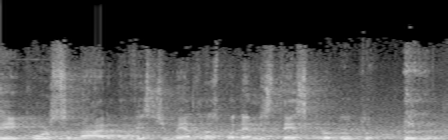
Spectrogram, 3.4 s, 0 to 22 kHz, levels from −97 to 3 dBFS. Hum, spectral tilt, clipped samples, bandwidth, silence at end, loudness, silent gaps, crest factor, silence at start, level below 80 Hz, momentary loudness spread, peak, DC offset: none; -4.5 dB/octave; under 0.1%; 16 kHz; 0 s; -15 LUFS; none; 14 dB; 0 s; -58 dBFS; 3 LU; 0 dBFS; under 0.1%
